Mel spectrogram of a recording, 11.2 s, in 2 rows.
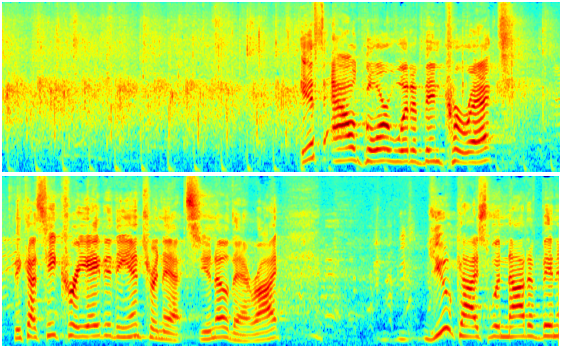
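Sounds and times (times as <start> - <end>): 
audience clapping: 0.0 - 8.2
speech: 3.0 - 5.1, 5.7 - 8.5, 9.8 - 11.1
laughter: 8.2 - 10.2.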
